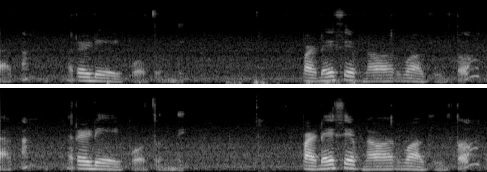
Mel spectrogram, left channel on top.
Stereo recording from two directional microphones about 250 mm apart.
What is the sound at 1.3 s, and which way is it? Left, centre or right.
Speech, centre.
